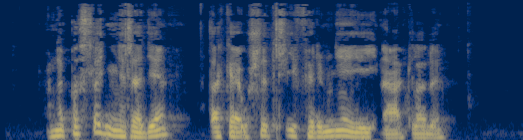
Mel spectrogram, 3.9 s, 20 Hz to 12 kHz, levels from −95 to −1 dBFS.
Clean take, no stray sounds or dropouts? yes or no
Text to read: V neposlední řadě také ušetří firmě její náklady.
yes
